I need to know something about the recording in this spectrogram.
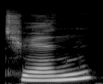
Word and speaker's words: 全: 全，七，圆，全，二声全。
